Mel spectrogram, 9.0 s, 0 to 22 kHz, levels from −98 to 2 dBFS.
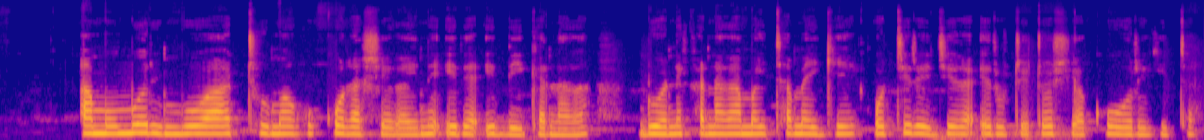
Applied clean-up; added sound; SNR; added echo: none; none; none; none.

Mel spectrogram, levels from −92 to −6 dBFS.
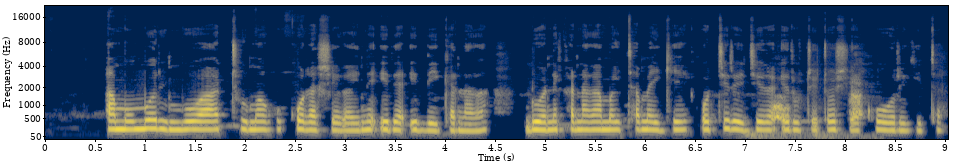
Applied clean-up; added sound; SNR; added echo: classical method Wiener filter.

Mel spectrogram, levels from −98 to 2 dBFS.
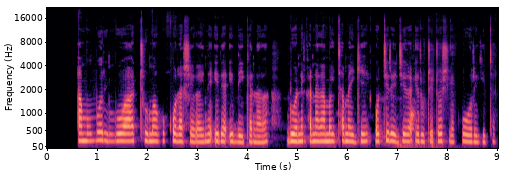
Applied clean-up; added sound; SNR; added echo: neural mask model DeepFilterNet 3.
